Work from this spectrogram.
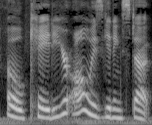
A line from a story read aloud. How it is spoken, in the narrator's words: Sue giggled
